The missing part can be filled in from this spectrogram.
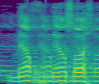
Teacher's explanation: يتحفظ بترقيق الميم من قوله تعالى مخمصة هكذا، فلا تقرأ مخمصة هكذا بتفخيم الميم والخاء، وكذلك الميم والصاد، بل يفصل ما بين المرقق ثم يستعلي باللسان ثم يستفل باللسان ثم يعلو به مرة رابعة ثم يستفل به مرة خامسة عند الهاء هكذا مخمصة هكذا مخمصة هكذا.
